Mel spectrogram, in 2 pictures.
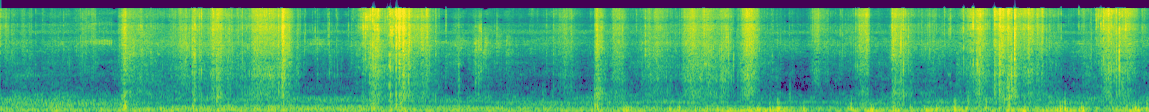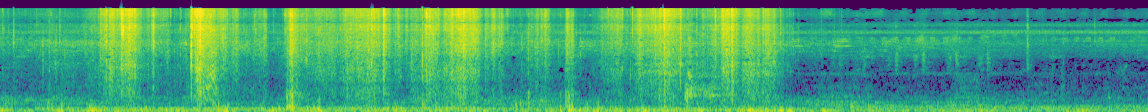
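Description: Irregular crinkling and rustling of black plastic mulch film and sweet corn leaves as a hand works at the base of the corn plants, snapping off side shoots. The crackles die down near the end.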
